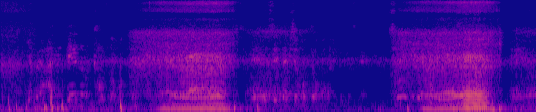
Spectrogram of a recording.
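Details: Snoring.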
